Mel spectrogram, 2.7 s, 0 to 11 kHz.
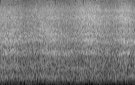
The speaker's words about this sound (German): Und mag, man muss ja auch sagen, oh, jetzt fährt ein Zug durch. Der RE4.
